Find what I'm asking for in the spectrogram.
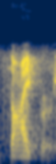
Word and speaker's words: Xypper: And it's called Zyper, and it's spelled X-Y-P-P-E-R, Zyper.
